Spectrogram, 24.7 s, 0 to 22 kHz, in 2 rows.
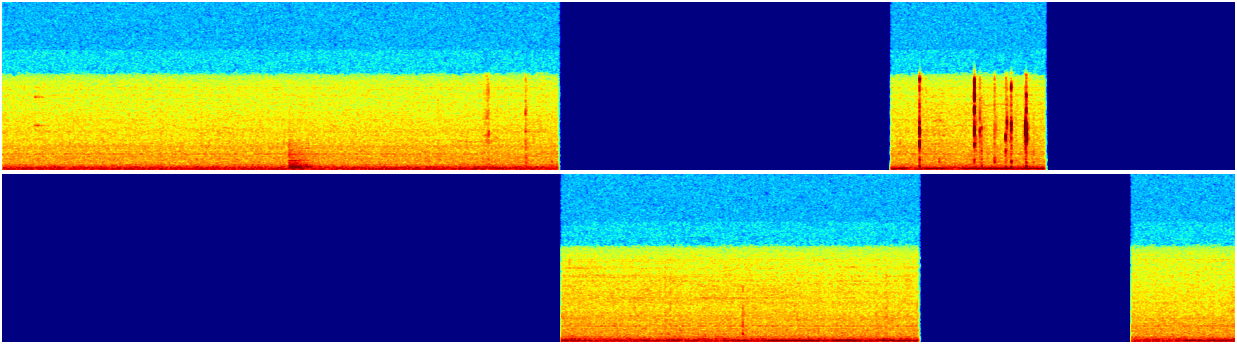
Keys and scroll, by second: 8.1 super+c, 10.0 alt+super+b.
